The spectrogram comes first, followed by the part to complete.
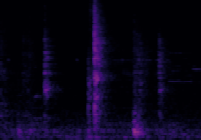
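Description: Pennies set down one at a time on a paper ten frame on a wooden tabletop: a few soft clicks about half a second apart.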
